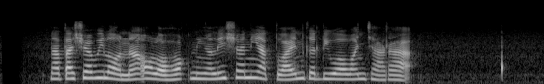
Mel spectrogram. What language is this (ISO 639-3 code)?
sun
